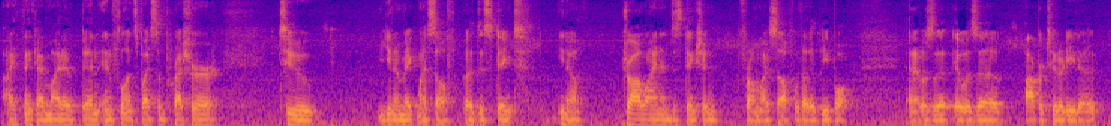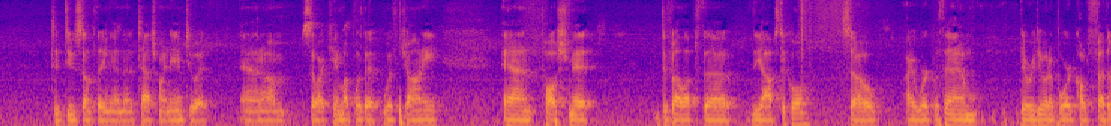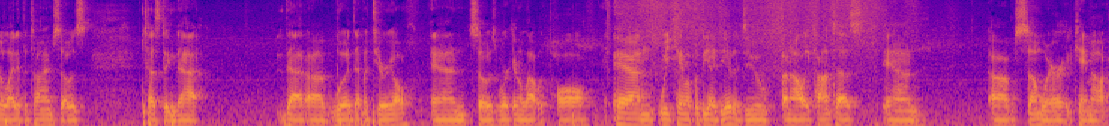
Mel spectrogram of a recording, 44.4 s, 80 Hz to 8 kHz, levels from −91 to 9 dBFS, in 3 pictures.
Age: 40-59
